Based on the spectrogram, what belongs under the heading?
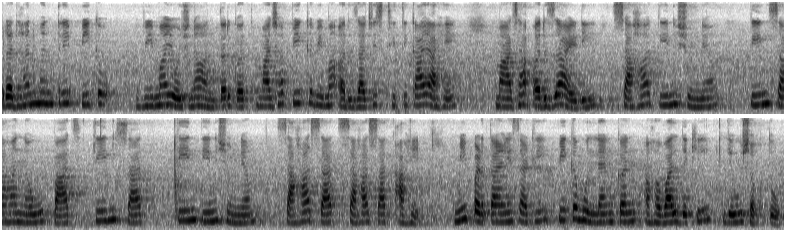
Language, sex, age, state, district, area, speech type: Marathi, female, 18-30, Maharashtra, Palghar, rural, read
